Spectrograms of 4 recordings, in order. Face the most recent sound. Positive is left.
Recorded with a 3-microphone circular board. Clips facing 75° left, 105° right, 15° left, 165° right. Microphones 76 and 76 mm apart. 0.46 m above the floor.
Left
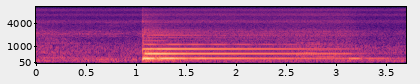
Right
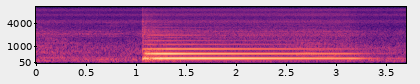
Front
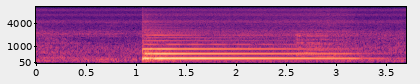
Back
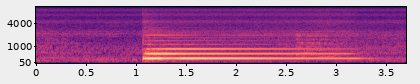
turn(degrees=0)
